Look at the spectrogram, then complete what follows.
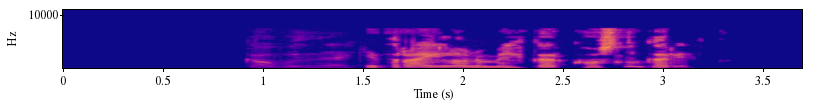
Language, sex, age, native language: Icelandic, female, 40-49, Icelandic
